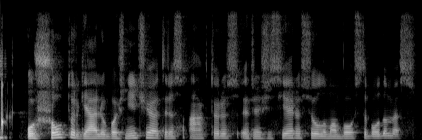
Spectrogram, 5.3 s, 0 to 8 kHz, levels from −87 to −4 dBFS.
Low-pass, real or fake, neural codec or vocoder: 7.2 kHz; real; none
